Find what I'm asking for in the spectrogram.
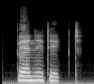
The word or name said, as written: benedict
